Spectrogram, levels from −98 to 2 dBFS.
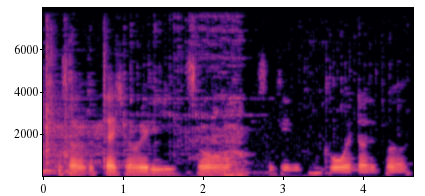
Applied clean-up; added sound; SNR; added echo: classical method Wiener filter.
